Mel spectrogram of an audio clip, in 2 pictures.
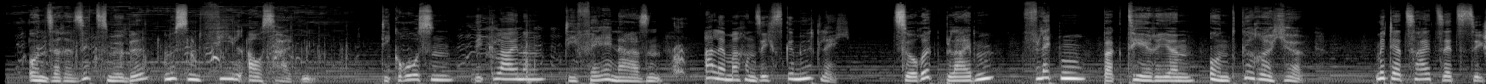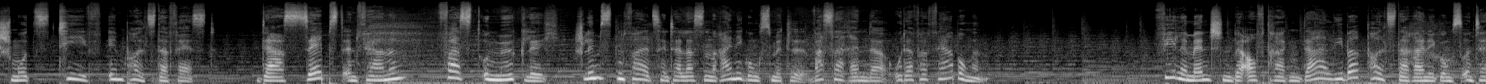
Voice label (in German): Erklaerfilm, Comment (Kommentar), Presentation, German; Polsterblitz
